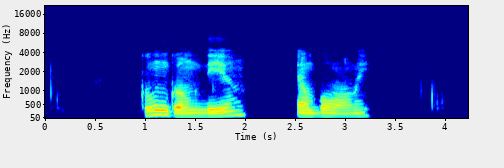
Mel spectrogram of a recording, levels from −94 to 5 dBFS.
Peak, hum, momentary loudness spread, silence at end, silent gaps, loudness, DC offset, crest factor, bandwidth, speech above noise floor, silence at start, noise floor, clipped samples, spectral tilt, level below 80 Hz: -16 dBFS; none; 13 LU; 1 s; none; -32 LUFS; under 0.1%; 18 dB; 4.8 kHz; over 60 dB; 1 s; under -90 dBFS; under 0.1%; -9.5 dB/octave; -74 dBFS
